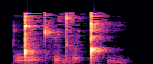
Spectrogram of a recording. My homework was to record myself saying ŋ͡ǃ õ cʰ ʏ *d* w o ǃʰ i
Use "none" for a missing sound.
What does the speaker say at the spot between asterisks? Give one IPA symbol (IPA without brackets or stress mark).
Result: d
